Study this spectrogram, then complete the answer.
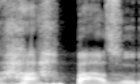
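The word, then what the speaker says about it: ἁρπάζω: querida a palavra arrebata essa é uma palavra queridos grega que eu coloquei aqui que se pronuncia rar paso de agarrar paso o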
